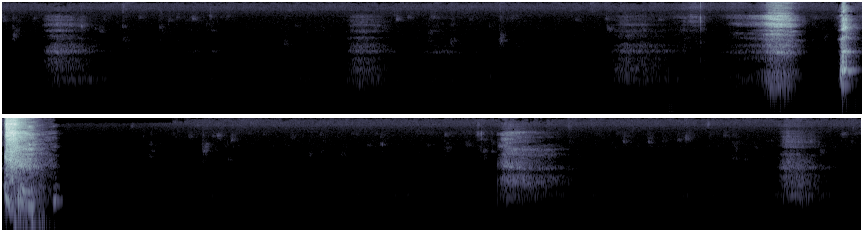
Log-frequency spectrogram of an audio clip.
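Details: Female's induced sneezes in the evening: quiet sniffs and breaths build to a sharp inhale, then two forceful sneezes in quick succession.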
